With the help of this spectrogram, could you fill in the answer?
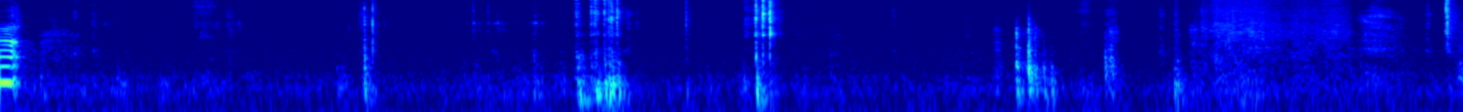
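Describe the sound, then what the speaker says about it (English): Scissors cutting craft material for a homemade Christmas gift with lights, a series of short, close snips and rustles scattered across several quiet seconds, separated by pauses and faint handling noise. "I'm gonna pull this down and see where I need to cut that."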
